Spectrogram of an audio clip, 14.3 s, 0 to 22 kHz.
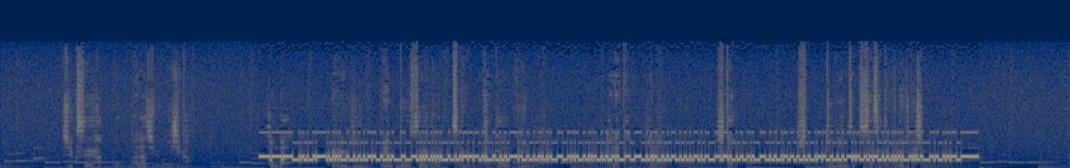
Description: RTTY (50 baud, 450 Hz shift), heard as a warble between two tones, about 1340 Hz centre. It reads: DE LA TORRE QUE VA DONAR NOM AL LLOC NO HI HA CAP RESTA.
